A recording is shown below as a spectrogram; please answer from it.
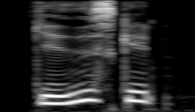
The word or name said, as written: gedeskind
